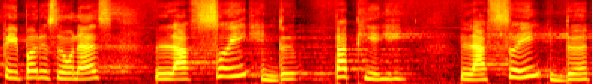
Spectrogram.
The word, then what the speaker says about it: feuille: La feuille. Remember, I told you ILL pronunciation is E. We do not pronounce double N.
